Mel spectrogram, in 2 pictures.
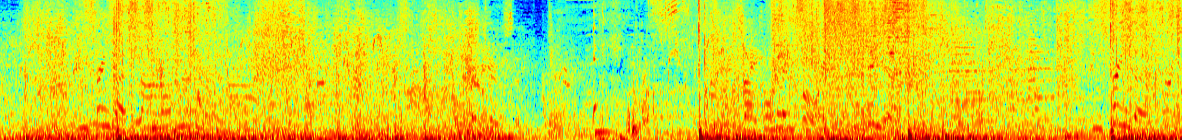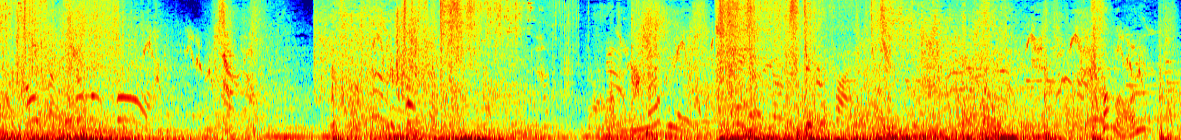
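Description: Hogwarts Legacy combat with the Confringo blasting spell, loud repeated explosive crashes and bangs over dense game music and effects for the whole stretch.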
